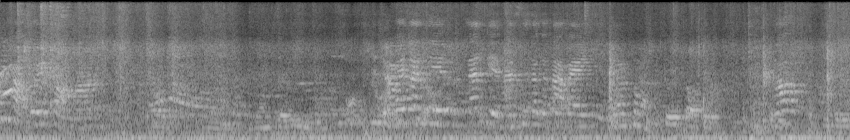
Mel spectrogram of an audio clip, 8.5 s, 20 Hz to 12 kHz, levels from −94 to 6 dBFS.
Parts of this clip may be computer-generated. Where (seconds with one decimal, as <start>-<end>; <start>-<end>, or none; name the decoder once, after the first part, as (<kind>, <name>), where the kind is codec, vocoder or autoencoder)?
3.4-3.9 (codec, HILCodec)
